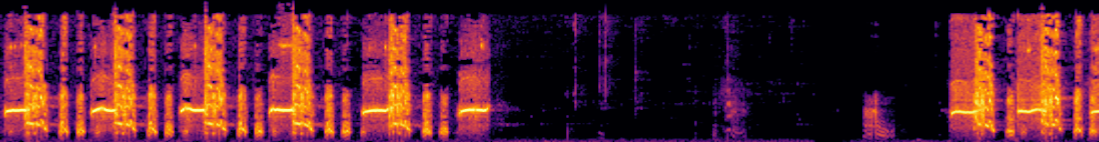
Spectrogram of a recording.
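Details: Grey francolin, locally called teetar, calling in a loud series of harsh bursts with a thin whistled note, about one and a half per second for nearly four seconds. After a quiet pause the series starts again.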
